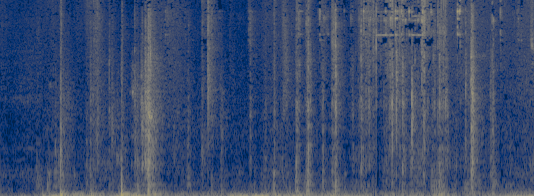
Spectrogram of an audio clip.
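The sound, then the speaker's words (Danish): Keys jangle and clink in a busy, irregular flurry of bright metallic chimes lasting several seconds as a house key is taken, with some soft handling thumps underneath and no one speaking. “Har du bilnøgle? tager jeg husnøglen.”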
